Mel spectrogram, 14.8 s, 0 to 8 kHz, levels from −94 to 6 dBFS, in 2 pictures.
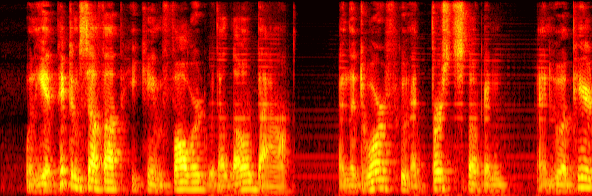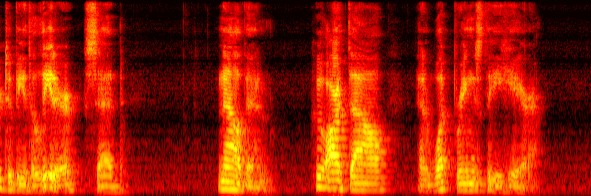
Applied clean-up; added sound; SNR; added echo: neural separator model SepFormer DNS4.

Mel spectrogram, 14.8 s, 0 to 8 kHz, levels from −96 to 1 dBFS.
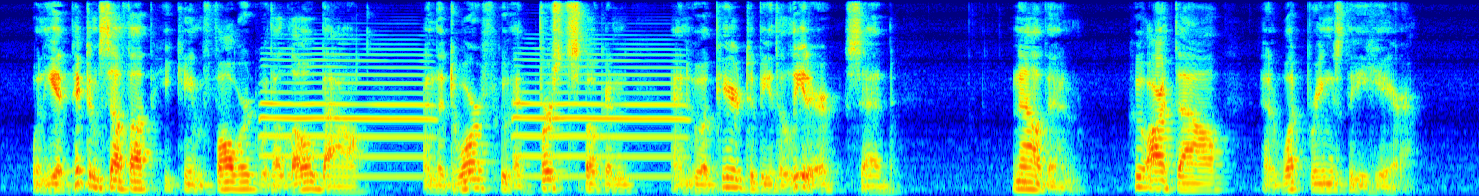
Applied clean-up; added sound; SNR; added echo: none; Wind instrument, woodwind instrument; 7 dB; reverberation time 0.3 s.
